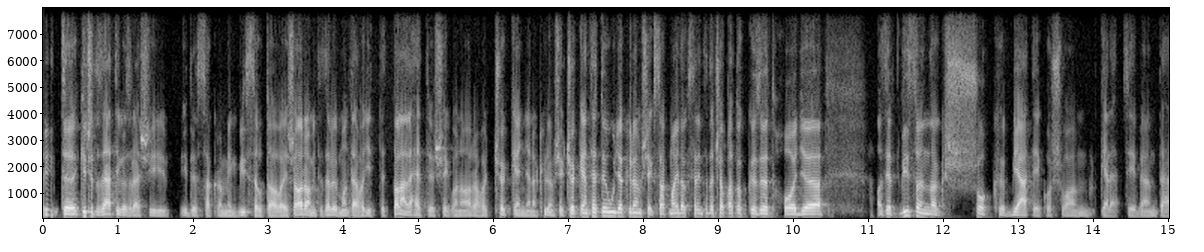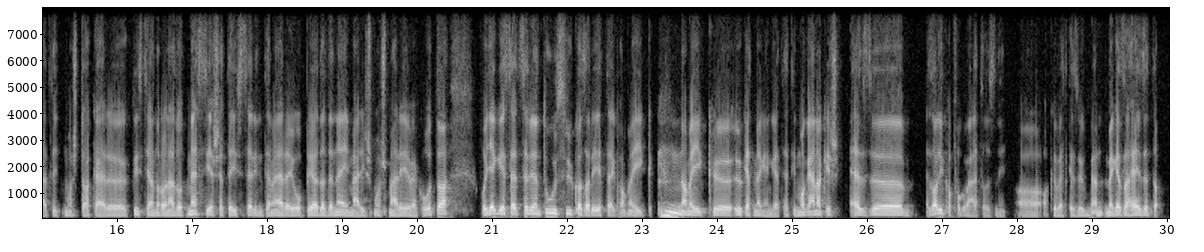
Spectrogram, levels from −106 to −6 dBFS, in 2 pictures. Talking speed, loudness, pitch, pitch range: 175 wpm, -26 LUFS, 95 Hz, 85-110 Hz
